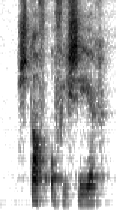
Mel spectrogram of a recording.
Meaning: staff officer
- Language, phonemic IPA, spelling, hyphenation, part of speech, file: Dutch, /ˈstɑf.ɔ.fiˌsiːr/, stafofficier, staf‧of‧fi‧cier, noun, Nl-stafofficier.ogg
